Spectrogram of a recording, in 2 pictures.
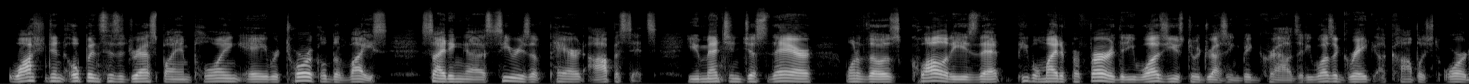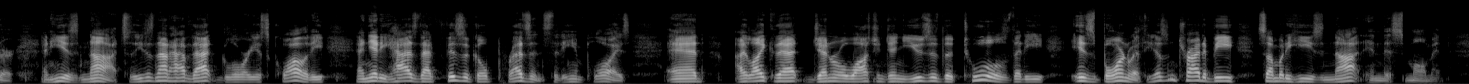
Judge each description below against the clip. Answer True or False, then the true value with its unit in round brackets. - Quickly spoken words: False (185 wpm)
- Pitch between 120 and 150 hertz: True (135 Hz)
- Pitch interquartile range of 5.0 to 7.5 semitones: False (4.0 semitones)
